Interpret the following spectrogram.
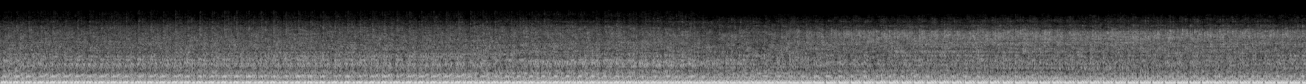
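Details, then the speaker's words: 1968 Dodge Charger with Hellcat engine swap, first start with no air filter, O2 sensors unplugged and no cooling: a strong, even low rumble at a fast, steady idle of about four beats a second. High idle; the missing air filter is suspected. "i felt like it was island super high boys it could be because i don't have an air filter on here it's probably detecting that"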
